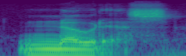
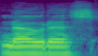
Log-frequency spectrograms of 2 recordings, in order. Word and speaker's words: notice: the T in notice I am going to pronounce that as a flap T it's going to sound more like a soft D this is because that t comes between two vowel sounds notice at such short notice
